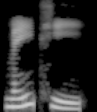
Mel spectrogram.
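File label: "媒体", Mandarin Chinese; hsk; chinese-flashcards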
